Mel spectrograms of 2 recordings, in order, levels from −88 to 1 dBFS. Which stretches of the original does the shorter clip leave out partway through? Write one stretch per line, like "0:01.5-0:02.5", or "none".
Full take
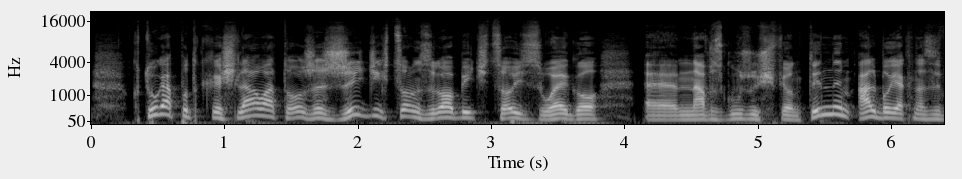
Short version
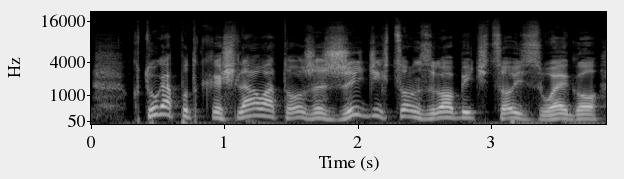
none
